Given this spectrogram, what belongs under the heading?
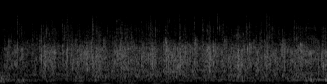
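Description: A film festival closing ceremony audience in Saint-Jean-de-Luz breaks into sustained, dense applause, a steady wash of clapping from a large crowd lasting the whole stretch.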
